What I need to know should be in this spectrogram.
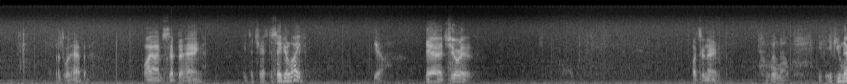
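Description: A younger man speaks firmly, close by.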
